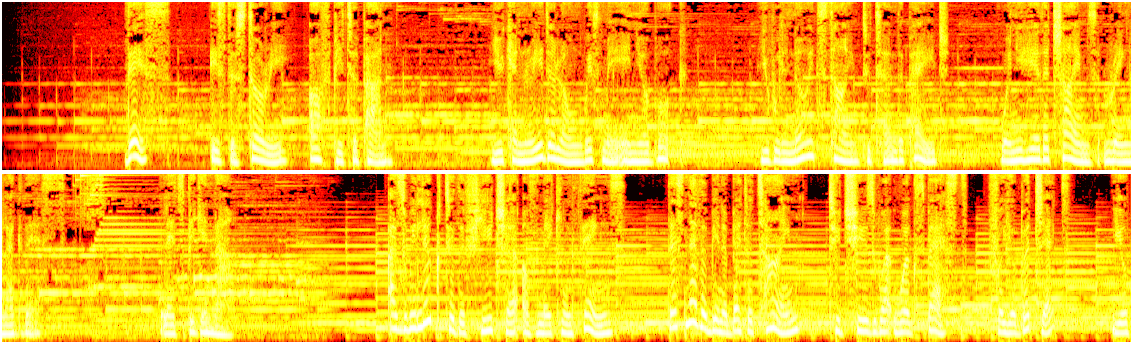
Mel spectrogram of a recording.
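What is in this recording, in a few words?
French, female, English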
